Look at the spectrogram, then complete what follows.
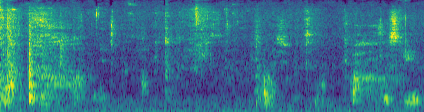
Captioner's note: gruñidos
